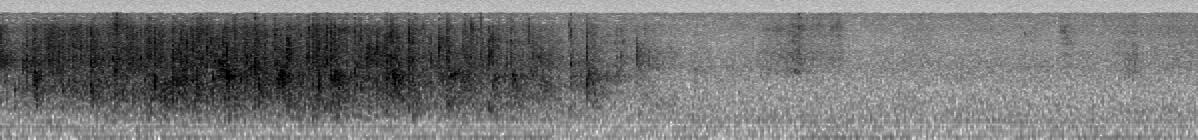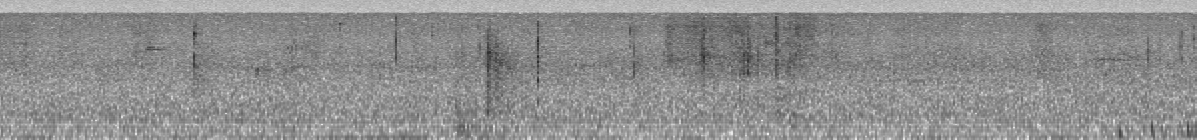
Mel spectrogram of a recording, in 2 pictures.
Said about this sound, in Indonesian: Berikan tepuk tangan.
